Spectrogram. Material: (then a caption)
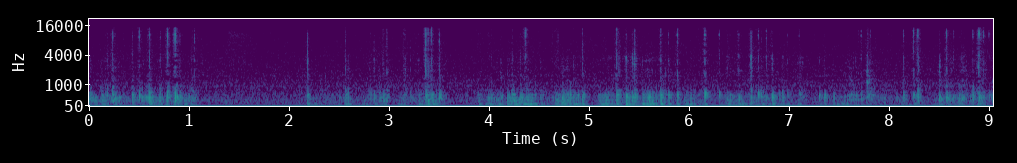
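Plastic. A thin wooden skewer taps and scratches across a small blue half-face masquerade mask covered in faceted plastic rhinestones with gold bead trim, lying on a dark tray. Quiet, sharp clicks with bright, crisp attacks and very short decay are scattered irregularly over a soft, dry scratching rustle.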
